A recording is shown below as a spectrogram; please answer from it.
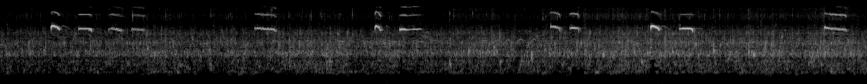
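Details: Common kingfisher at a river in Wittlich, 2017: short, sharp, high whistled notes, single or in quick pairs, scattered irregularly over a steady background of rushing, trickling water.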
